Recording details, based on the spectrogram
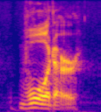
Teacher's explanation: Americans, they have like soft T's and then they pronounce their R's, so they go like water, you know?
